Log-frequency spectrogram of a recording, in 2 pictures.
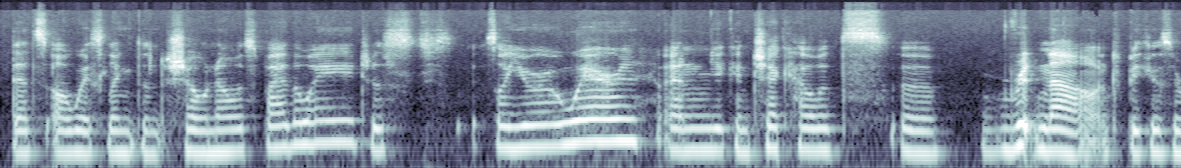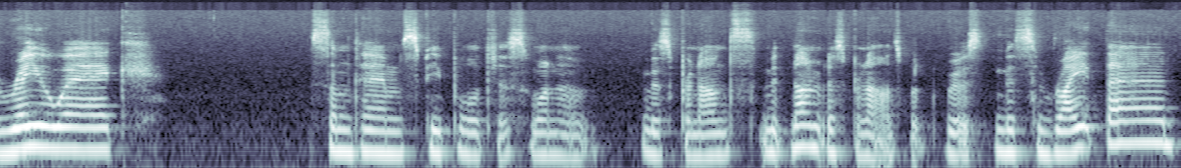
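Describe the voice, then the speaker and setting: A woman's voice: mid-range voice, steady tone, measured pace, dark tone. Woman, early 20s, German accent, English not her first language. Chatty, self-deprecating solo podcast host. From southwest Germany. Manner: chatty and self-deprecating, laughs often between sentences. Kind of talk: casual solo podcast talk.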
